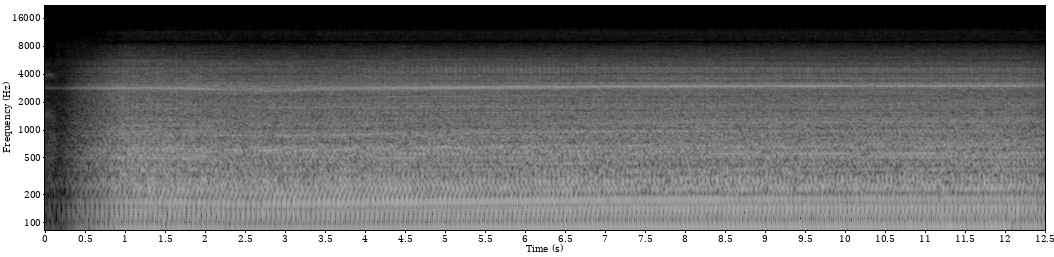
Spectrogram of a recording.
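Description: Harley-Davidson Street Bob 114's Milwaukee-Eight 114 V-twin engine running at a steady, even pace while the bike is ridden along, fading in at the start. A thin steady high whine sits above the engine note.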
